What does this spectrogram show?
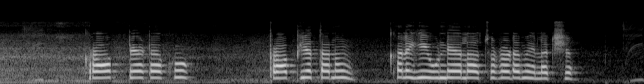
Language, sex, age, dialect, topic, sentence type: Telugu, female, 25-30, Central/Coastal, agriculture, statement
